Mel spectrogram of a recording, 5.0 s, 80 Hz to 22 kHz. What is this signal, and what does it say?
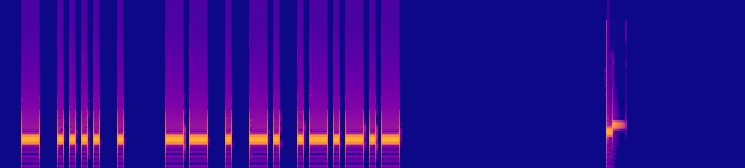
Morse code, heard as a keyed tone, about 30 wpm, 700 Hz. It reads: THE MEN.
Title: Sentences from Top 1400 Words 30wpm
